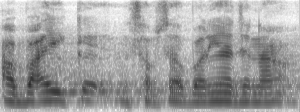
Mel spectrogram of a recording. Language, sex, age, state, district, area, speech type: Maithili, female, 30-45, Bihar, Supaul, urban, spontaneous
